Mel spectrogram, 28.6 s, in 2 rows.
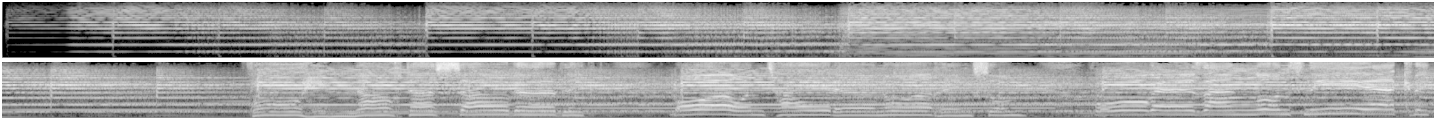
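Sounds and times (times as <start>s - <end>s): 
held chords: 0.6s - 28.6s
prisoners singing: 16.8s - 28.6s
speech: 21.1s - 24.5s.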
